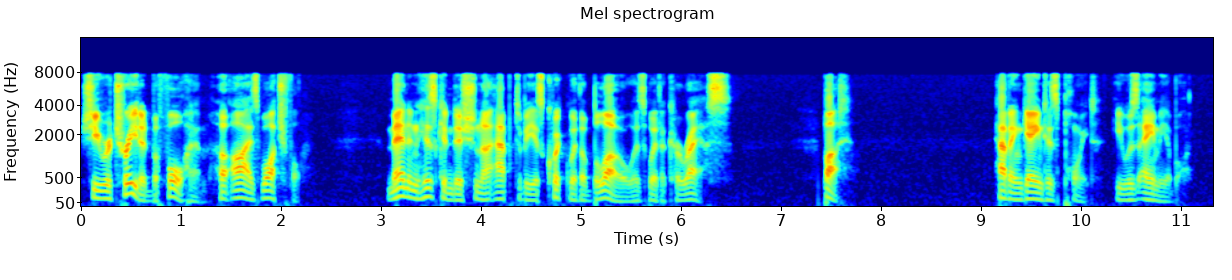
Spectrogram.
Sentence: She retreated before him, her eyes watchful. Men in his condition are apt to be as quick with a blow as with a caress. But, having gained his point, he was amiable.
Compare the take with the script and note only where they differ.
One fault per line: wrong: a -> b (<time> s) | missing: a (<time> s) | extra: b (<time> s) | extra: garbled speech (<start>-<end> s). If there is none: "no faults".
no faults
